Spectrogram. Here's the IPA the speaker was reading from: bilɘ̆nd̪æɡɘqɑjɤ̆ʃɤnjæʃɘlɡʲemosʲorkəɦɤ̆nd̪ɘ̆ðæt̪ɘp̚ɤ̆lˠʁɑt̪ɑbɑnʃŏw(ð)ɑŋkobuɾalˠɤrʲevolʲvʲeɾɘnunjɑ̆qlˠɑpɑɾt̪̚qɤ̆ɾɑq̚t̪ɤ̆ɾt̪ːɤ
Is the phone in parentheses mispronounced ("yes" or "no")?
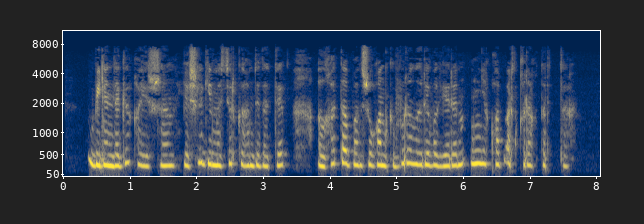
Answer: yes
